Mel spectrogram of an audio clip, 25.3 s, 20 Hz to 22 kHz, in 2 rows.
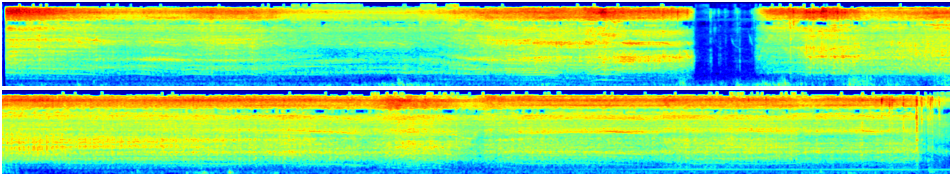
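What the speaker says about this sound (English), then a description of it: "you wouldn't believe that one little hand tool cut all those limbs" A Stihl GTA 26 battery pruning saw whines and buzzes through tree limbs close by, revving in uneven bursts with one short pause partway through, over outdoor background noise.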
